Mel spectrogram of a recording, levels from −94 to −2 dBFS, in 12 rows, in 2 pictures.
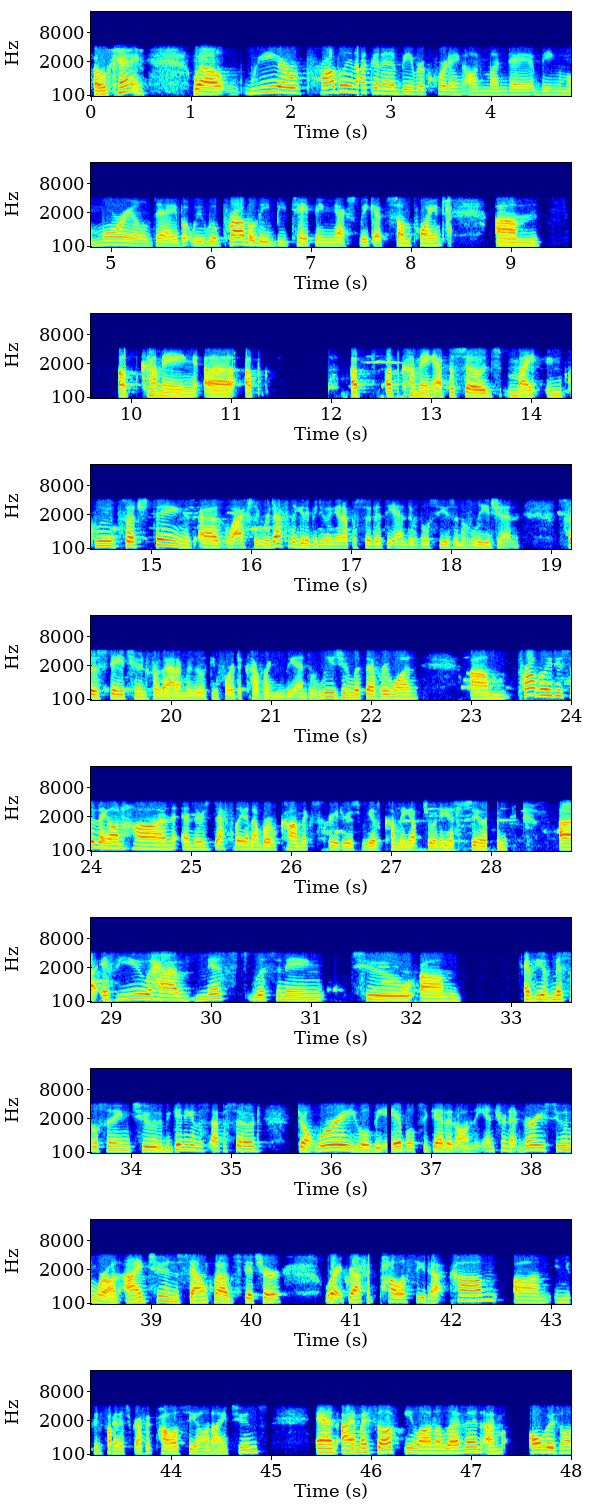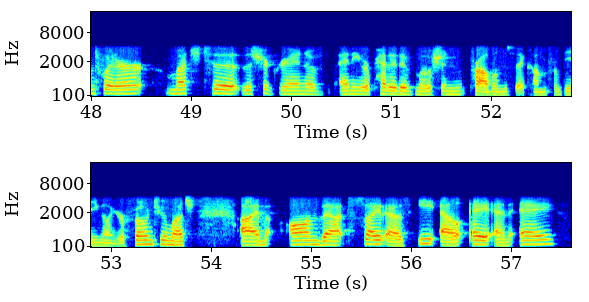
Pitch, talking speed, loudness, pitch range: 170 Hz, 190 wpm, -27 LUFS, 150-195 Hz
